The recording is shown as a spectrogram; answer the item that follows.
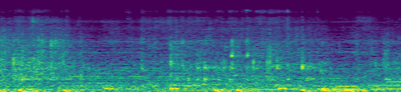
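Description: Chopped pecans poured from a plastic container into a bowl: a faint patter of small pieces landing, over a low steady hum.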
